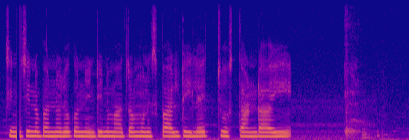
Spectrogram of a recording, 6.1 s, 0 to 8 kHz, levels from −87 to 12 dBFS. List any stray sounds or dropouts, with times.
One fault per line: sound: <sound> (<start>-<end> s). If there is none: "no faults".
sound: cough (5.2-5.6 s)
